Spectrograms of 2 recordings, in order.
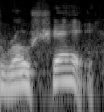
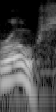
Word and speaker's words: Roche: It's Roche is how you pronounce that name. I always pronounced it Roche, so the more you know.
